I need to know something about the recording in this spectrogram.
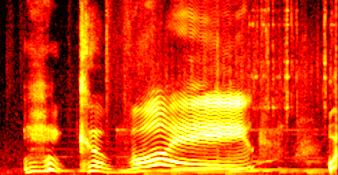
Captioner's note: chuckling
